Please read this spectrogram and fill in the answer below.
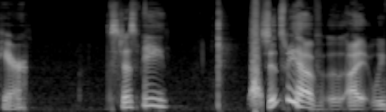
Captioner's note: transition whooshes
